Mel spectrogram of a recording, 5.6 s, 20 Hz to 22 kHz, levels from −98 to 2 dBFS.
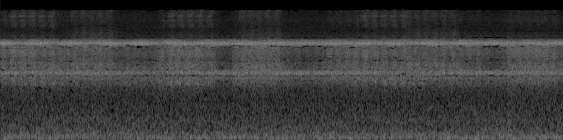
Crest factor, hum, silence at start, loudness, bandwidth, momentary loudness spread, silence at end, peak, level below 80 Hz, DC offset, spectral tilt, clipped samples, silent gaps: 14 dB; none; 0 s; -40 LUFS; 16.5 kHz; 1 LU; 0 s; -30 dBFS; -70 dBFS; under 0.1%; 0.5 dB/octave; under 0.1%; none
